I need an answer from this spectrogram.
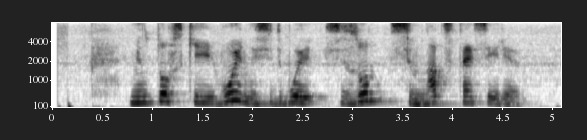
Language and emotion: Russian, neutral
